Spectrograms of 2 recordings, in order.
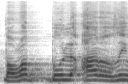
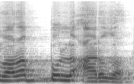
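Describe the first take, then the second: First: It runs on, ending 'ardi' into the next word. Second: It ends on a bare 'ard' with a stop. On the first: "फिर आपने वापस आके पढ़ना है" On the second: "आगे यहाँ रुकना नहीं है"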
